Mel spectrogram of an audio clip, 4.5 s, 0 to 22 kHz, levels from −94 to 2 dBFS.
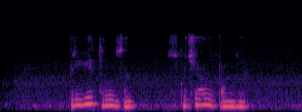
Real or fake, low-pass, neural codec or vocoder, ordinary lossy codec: fake; 7.2 kHz; vocoder, 22.05 kHz, 80 mel bands, HiFi-GAN; none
